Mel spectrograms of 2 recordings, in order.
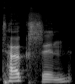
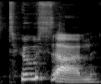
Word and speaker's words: Tucson: sub texter Dave and tuxen asked hold on hold on did you just say tux yeah what is T CS o a n it's Tucson Tucson Arizona I I I hate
